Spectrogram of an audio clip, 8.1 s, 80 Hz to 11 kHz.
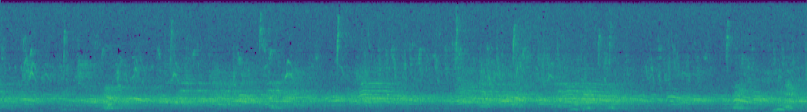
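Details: A winter gathering of many bramblings at Yoyogi Park, Tokyo, February 2019: loud, continuous overlapping chatter that swells and fades in waves, with some sharp high notes.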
